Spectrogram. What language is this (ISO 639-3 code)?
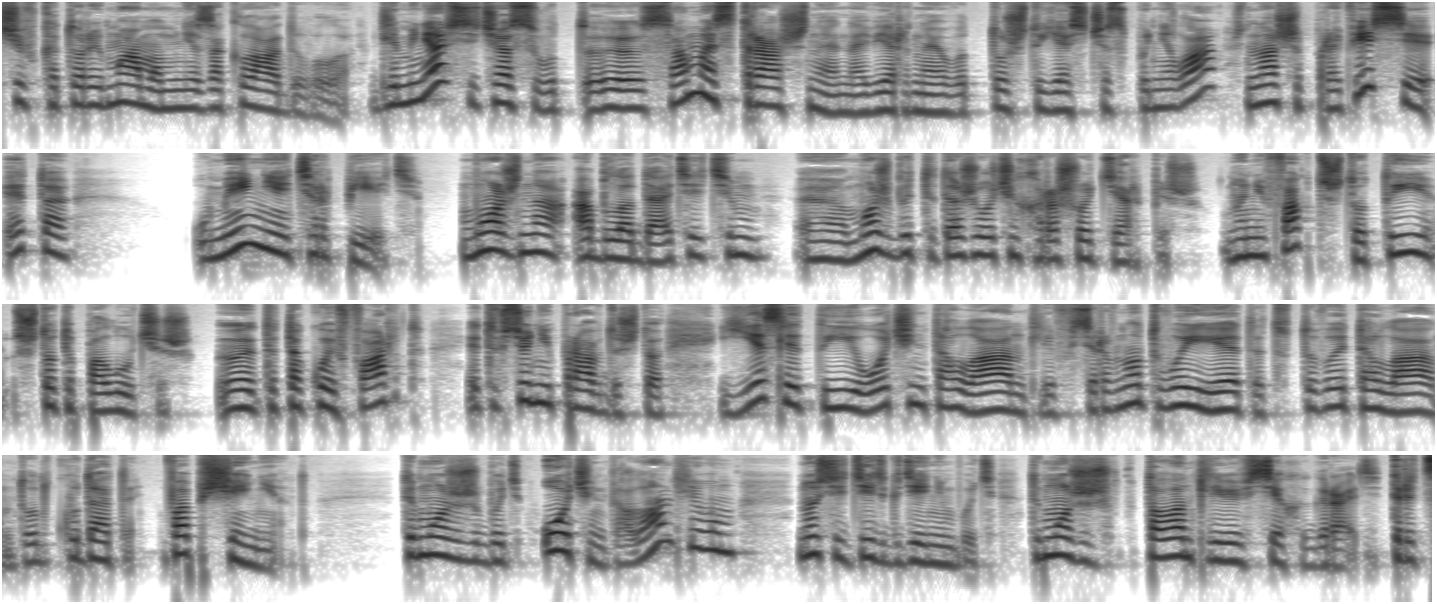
rus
